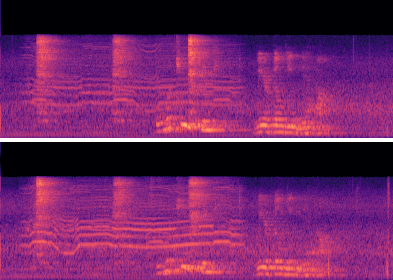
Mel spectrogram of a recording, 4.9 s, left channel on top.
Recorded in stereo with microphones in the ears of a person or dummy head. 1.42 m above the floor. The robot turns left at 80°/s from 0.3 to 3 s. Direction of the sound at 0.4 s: 45° right (ahead or behind).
